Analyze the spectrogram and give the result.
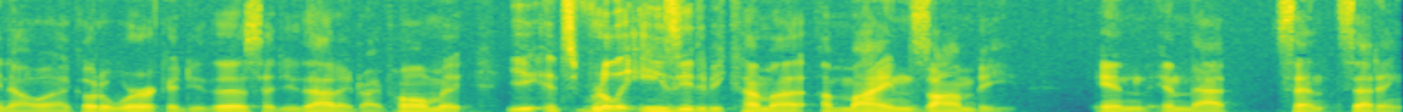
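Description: In an ordinary speaking voice, this man moves along at a fairly quick pace. A fairly low pitch carries ordinary variation. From Colorado, US. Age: 50s. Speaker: architect. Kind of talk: interview.

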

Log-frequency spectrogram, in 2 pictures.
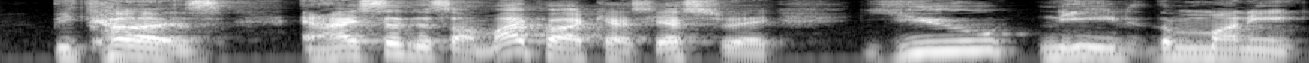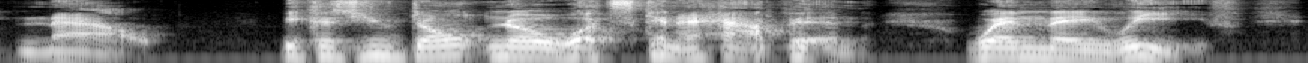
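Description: Here a man with an American accent and an ordinary speaking voice talks at a fairly high pitch and a moderate pace, with lively intonation and very even loudness, in a very clean recording with a silent background. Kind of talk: casual chat.

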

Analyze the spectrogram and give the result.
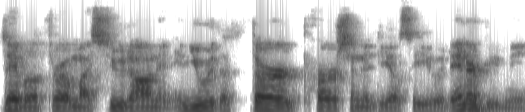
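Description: A man with an American accent uses a normal speaking voice, fairly low in pitch. His intonation is fairly even, and the background is quiet. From US South. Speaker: commercial real estate leasing executive. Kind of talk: casual interview.

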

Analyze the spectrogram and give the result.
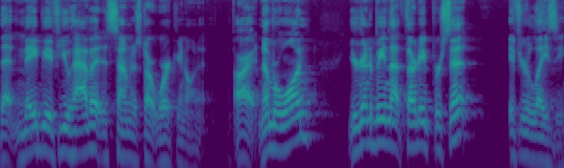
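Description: In a confident tone, a man with vocal fry and a medium pitch talks at a very fast pace with very wide pitch swings, on a very clean recording with a silent background. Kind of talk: pep talk. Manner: emphatic, fired-up, blunt; confident, motivational, driving.

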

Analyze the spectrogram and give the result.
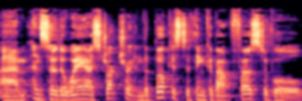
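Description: Speaking in a southern English accent, a man talks at a fairly quick pace with lively intonation. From England, Sussex. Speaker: author and ritual researcher. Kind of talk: interview conversation.

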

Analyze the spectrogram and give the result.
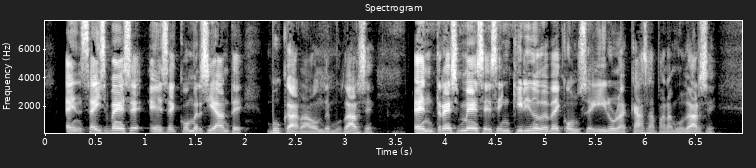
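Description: Speaking at a fairly quick pace, a man uses medium pitch and ordinary pitch variation in an unremarkable speaking voice. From Dominican Republic, La Romana. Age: 60s. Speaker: congressman. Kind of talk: radio interview.

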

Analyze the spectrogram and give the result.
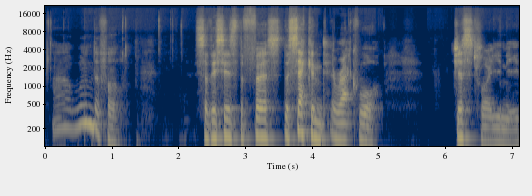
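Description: Speaking very slowly in a British accent, a man with medium pitch sounds somewhat breathy, his loudness swinging widely between long, frequent pauses. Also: lively intonation. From Britain. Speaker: podcast host. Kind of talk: interview.

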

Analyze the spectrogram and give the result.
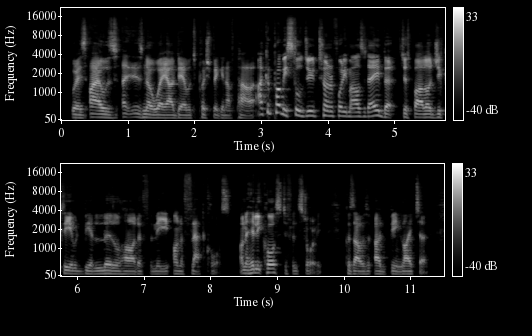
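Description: Against a quiet background, a bright, sharp voice races at a very fast pace with lively intonation and hardly any pauses. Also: man, medium pitch for a man. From Zimbabwe. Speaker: endurance athlete. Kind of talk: interview.

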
